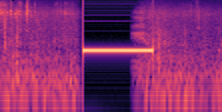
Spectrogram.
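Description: A censor bleep: one steady beep lasting under a second, starting about a second in, with the rest of the sound cut out beneath it. Low vehicle noise from the moving car comes before and after it.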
